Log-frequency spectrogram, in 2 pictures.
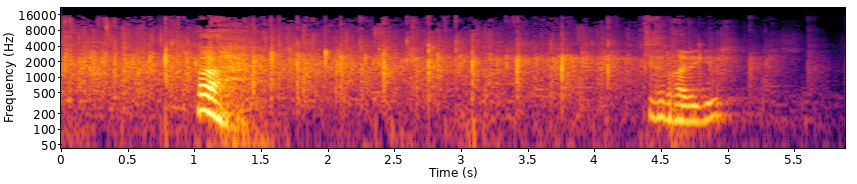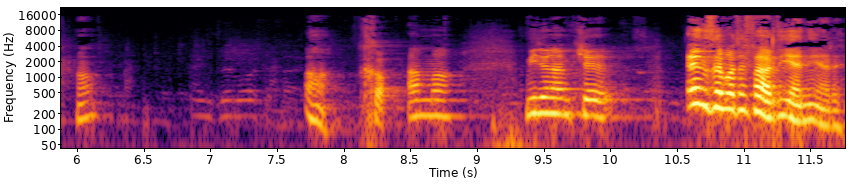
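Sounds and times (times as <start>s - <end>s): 
audience applause: 0.0s - 6.0s
speech: 1.0s - 1.5s, 4.4s - 5.1s, 6.0s - 6.2s, 7.7s - 11.7s.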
